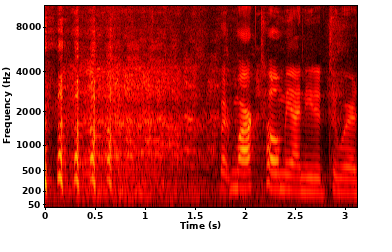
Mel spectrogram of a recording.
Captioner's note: laughter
